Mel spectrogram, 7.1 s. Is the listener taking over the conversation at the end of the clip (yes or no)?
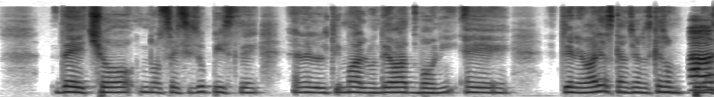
yes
